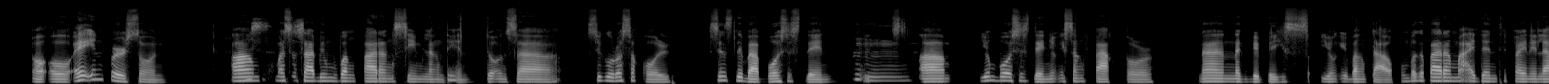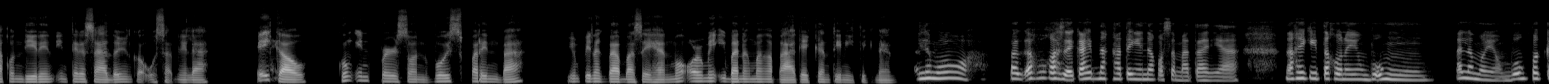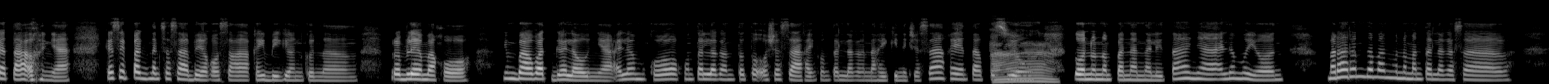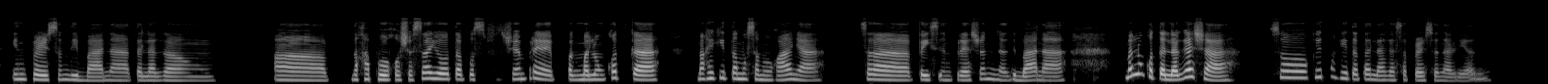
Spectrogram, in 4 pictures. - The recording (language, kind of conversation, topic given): Filipino, podcast, Mas madali ka bang magbahagi ng nararamdaman online kaysa kapag kaharap nang personal?
- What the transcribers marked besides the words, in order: tapping; other background noise; laughing while speaking: "pagkatao"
